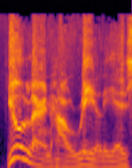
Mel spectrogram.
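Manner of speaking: loud angry threat; father's shout. A narrator's reading. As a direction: shout it after the boy. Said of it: "shouted his father".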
